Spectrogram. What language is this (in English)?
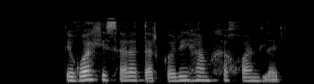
Pashto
